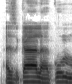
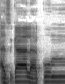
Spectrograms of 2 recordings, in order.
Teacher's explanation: dibaca jelas tidak berdengung pendek saja azakum waar jangan dibaca azakum jangan dipanjangkan seperti itu salah kemudian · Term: izhar syafawi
